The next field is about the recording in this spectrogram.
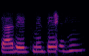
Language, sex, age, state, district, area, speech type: Hindi, female, 45-60, Uttar Pradesh, Hardoi, rural, conversation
